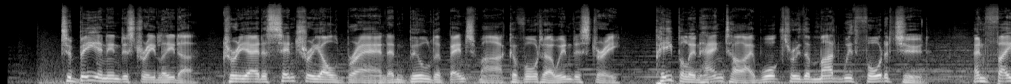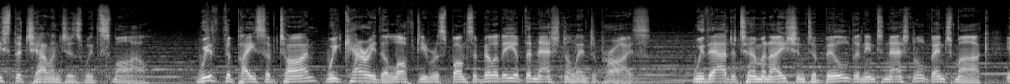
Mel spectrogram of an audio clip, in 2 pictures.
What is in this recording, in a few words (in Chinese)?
宣传片英语配音; 浙江杭泰汽车零部件有限公司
